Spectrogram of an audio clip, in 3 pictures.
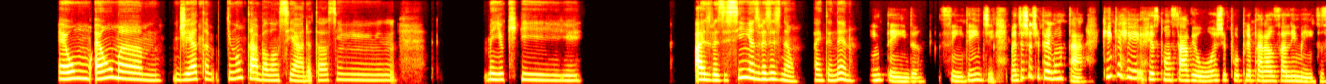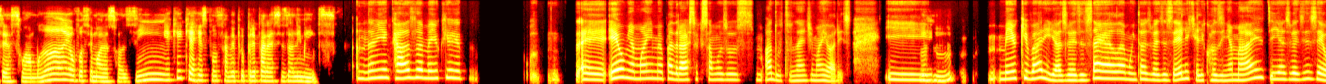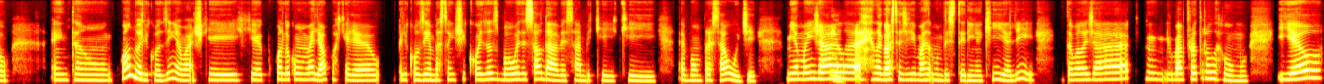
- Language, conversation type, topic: Portuguese, advice, Como é que você costuma comer quando está estressado(a) ou triste?
- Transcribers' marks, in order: tapping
